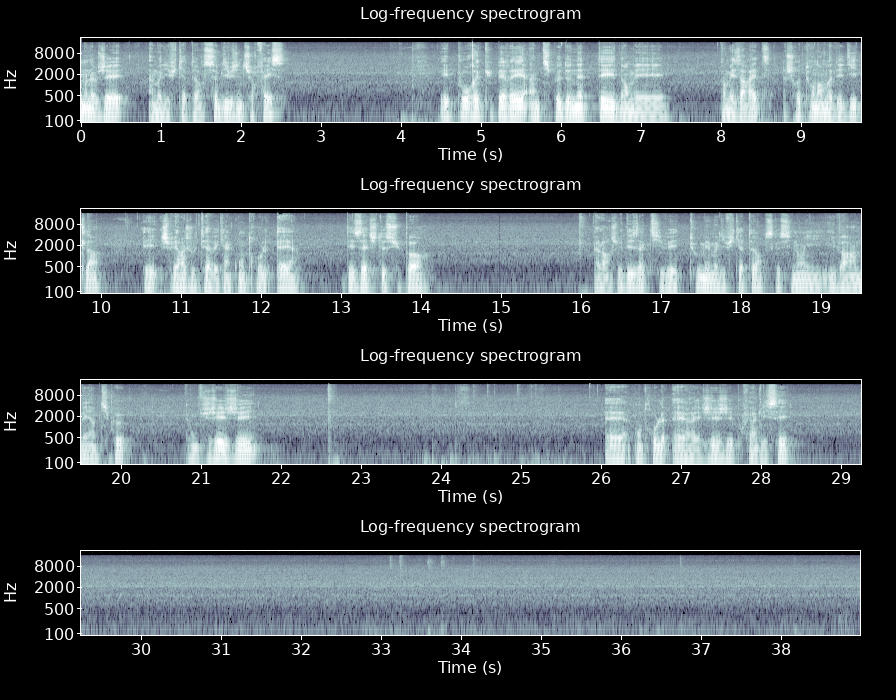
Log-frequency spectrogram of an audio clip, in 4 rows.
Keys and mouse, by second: 4.0-9.5 alt+drag, 4.0-9.5 alt+right drag, 8.1 Tab, 9.8 alt+click, 9.8 alt+right click, 10.6-17.2 drag, 10.6-14.9 right drag, 11.4 ctrl+r, 14.9-17.2 middle drag, 17.2-23.9 right drag, 18.2-23.6 drag, 21.3 g, 23.9-27.3 ctrl+alt+middle drag, 25.0 ctrl+r, 27.3 alt+right click, 27.5-38.9 alt+middle drag, 33.6 Tab.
